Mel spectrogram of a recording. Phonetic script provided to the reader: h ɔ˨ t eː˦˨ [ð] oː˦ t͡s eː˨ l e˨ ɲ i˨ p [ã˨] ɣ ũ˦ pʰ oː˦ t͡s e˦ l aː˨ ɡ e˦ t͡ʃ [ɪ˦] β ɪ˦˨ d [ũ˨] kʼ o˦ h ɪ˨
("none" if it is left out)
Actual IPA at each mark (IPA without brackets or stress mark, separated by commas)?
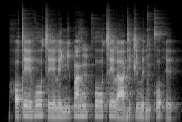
v, ã˦, ɪ˦, ũ˨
